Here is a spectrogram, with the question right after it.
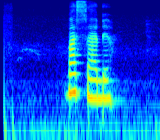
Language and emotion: Russian, neutral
